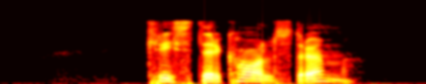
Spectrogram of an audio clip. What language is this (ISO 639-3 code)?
swe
